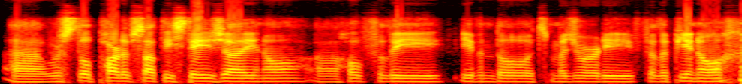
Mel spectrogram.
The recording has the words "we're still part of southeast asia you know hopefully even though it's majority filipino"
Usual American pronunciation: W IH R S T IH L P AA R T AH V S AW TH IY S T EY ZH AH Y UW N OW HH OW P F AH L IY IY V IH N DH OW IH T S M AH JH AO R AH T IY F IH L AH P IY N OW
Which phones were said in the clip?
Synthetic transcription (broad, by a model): W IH R S T IH L P AA R T AH V S AW TH IY S T EY ZH AH Y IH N OW HH OW P F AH L IY IY V IH N DH OW IH T S M AH JH AO R AH T IY F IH L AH P IY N OW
